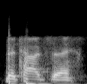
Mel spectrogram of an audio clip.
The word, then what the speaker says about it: Bitadze: Bitadze.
